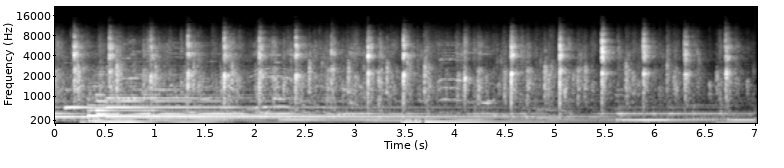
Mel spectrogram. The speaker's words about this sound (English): One more time, would you clap your hands unto the Lord?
